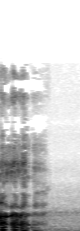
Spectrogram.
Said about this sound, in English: I had to clear my throat. All right, I had to clear my throat. That's as simple as that.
